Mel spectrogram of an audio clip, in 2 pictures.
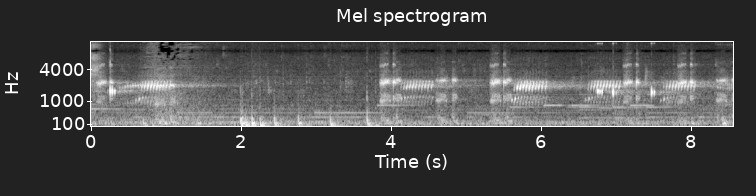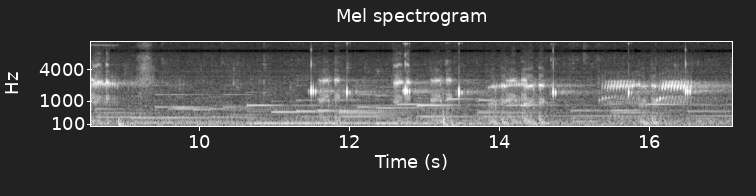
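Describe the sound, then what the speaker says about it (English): A frog choir in Hogwarts Legacy croaks in tuned, rhythmic phrases, giving repeated bursts of nasal, pitched croaks that form a clear melody, close and moderately loud, with no talking. "Frog choir."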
